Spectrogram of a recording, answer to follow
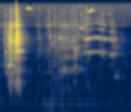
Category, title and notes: Sound effects > Objects / House appliances
furnace open
Squeaky furnace door opening. Recorded with my phone.
squeak, squeek, open, hatch, metal, furnace, door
